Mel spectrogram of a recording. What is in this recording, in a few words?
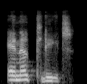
"enucleate", Indian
